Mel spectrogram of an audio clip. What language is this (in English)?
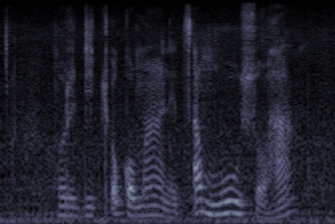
Southern Sotho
